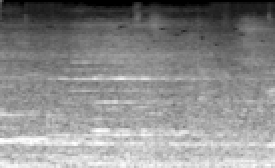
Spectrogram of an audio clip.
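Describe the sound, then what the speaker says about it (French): An Istanbul metro train rumbles steadily nearby, a loud continuous low roar with a faint high whine running through it, no voices heard. "On attend le métro"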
